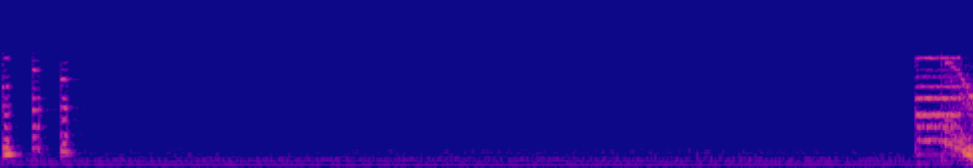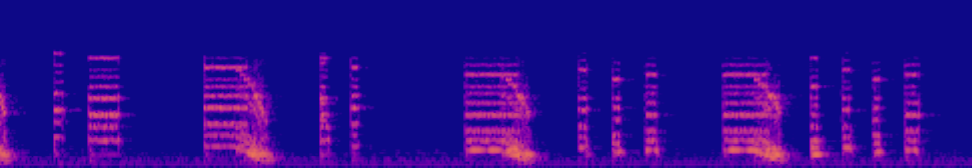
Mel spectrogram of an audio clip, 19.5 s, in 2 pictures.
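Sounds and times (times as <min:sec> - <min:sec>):
Hammond organ: 0:00.0 - 0:00.8, 0:09.2 - 0:11.0, 0:11.8 - 0:13.4, 0:14.4 - 0:19.0.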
